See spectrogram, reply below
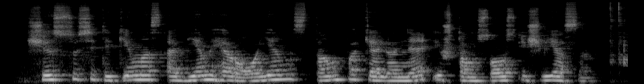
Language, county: Lithuanian, Vilnius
